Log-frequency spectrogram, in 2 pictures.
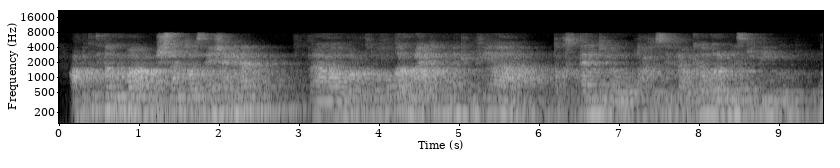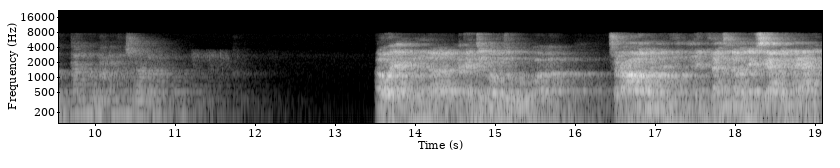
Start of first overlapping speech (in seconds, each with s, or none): none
